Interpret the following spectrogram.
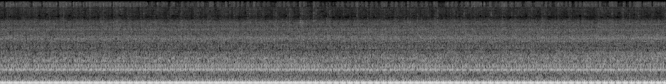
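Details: Mercedes engine (CLS/S/CL/SL/E/GL/ML class) at idle with an even, quick tick of about four per second over the low rumble; engine ticking noise of unknown cause.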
